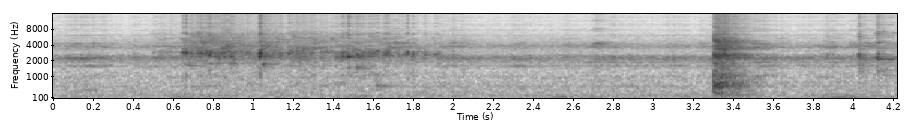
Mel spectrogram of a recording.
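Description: Water being poured into a cooking pot holding goat meat and stock: a soft splashing for about a second and a half, then a single knock near the end.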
